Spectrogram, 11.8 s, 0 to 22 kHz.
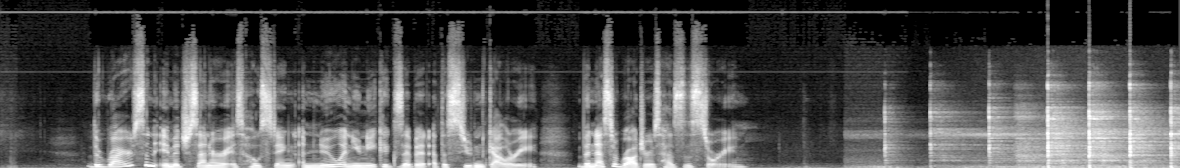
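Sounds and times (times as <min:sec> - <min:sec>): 
speech: 0:00.9 - 0:07.6
hammer striking metal: 0:08.5 - 0:11.7.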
